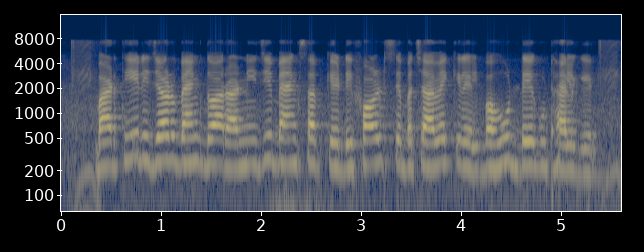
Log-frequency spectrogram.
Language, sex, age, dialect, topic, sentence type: Magahi, male, 18-24, Western, banking, statement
